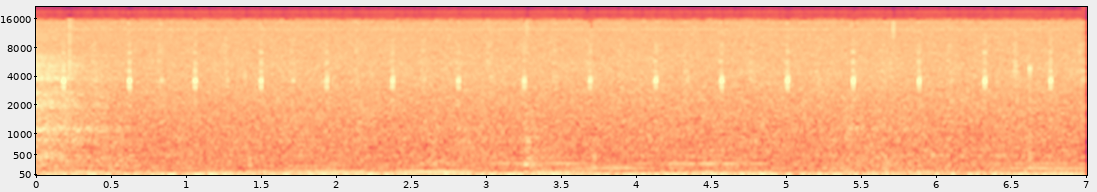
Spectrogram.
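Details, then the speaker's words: 1969-71 Lincoln Continental Mark III dash clock, serviced on the bench with points cleaned and run from a 12 V battery, ticks steadily a bit over once per second with a faint hum after rewinding itself; normal running clock. "The clock is running. You should be able to hear it."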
